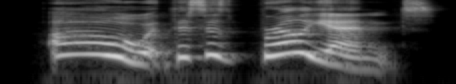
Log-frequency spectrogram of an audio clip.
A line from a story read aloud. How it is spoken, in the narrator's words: Hermione said excitedly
